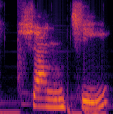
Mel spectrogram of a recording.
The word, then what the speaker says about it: Shang-Chi: In August, I believe, Awkwafina had a interview for her new movie, Shang-Chi. Is that how you pronounce it? – Shang-Chi.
